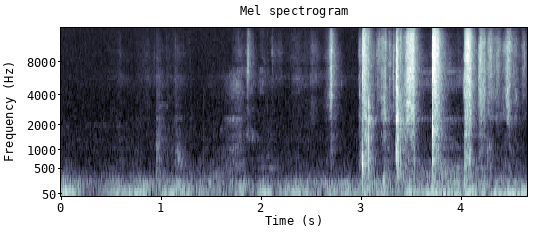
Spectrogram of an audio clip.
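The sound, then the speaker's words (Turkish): Tarot cards being shuffled by hand: soft rustling at first, then a run of crisp, loud riffling bursts in quick succession. “bir kart daha istiyorsunuz biliyorum ama şuradan seçeceğim.”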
